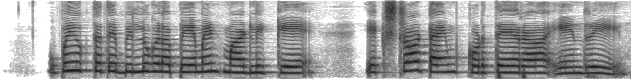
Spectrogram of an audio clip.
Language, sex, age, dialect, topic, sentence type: Kannada, female, 36-40, Central, banking, question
